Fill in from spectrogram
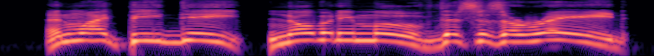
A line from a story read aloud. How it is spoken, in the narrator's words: he yelled as he rushed in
